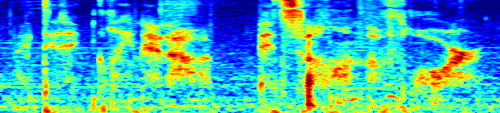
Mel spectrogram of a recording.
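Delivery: hushed unvoiced aside; whispered confession. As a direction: whisper it like a secret admission. Whispered comic confession after joke.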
